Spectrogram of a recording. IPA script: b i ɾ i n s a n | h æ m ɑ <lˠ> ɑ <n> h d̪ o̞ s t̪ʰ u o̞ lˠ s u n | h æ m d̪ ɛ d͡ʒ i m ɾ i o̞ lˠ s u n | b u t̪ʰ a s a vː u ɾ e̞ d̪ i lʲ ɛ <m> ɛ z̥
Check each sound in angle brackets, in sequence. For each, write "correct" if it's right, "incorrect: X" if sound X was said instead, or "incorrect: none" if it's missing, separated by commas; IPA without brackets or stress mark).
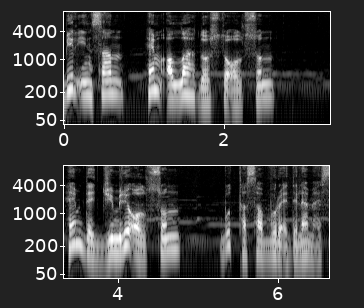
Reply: incorrect: lˠː, incorrect: none, correct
